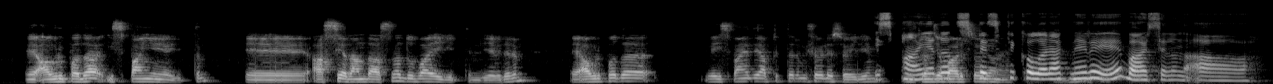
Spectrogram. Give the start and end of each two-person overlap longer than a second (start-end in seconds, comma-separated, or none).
8.8-10.1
